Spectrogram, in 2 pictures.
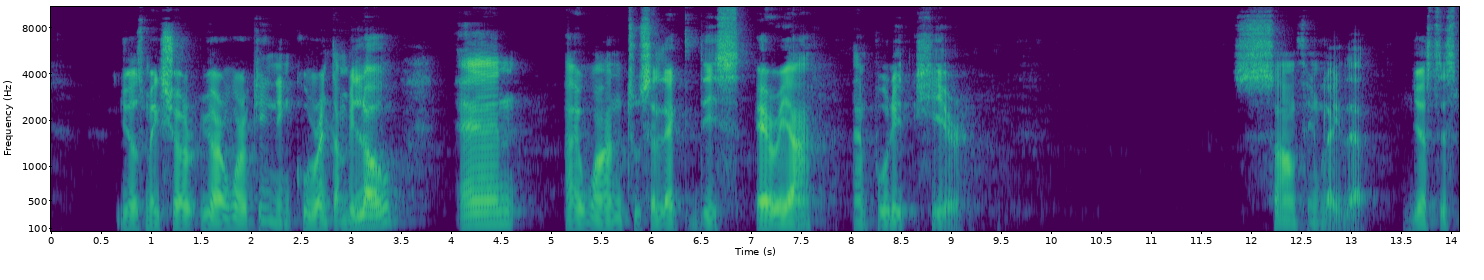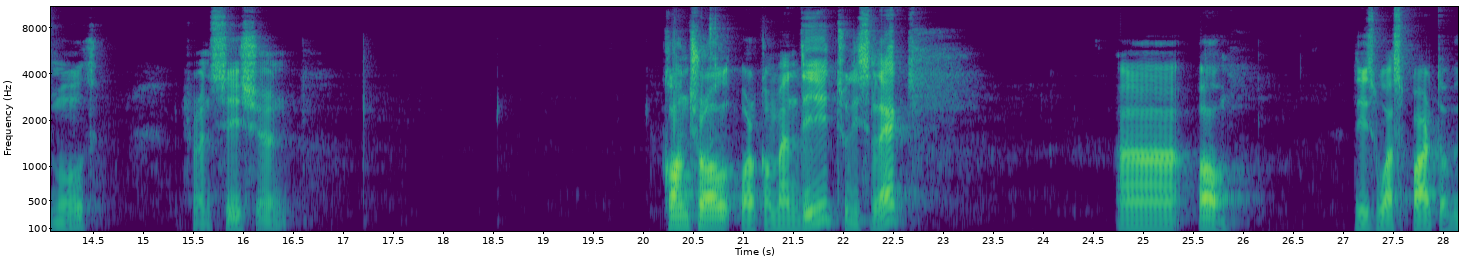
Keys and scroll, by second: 20.1 space, 21.4 super+d, 22.2 space, 25.8 space.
